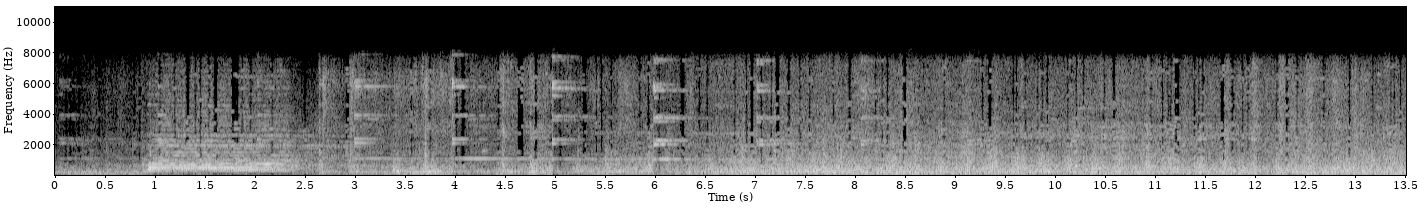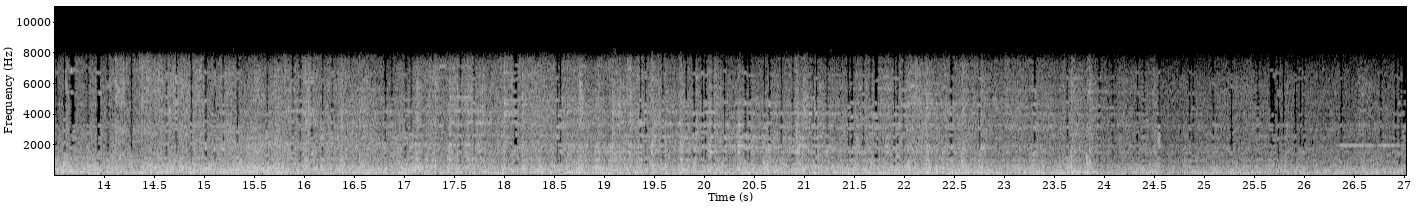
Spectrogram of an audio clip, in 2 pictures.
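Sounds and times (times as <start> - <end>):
freight train rolling by: 0.0 - 27.0
wheels clacking on rail: 0.0 - 27.0
train horn blast: 0.9 - 2.8.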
